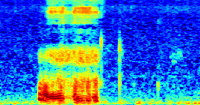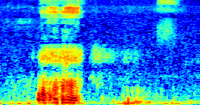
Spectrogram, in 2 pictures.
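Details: Young female dog, newly acquired, snoring in sleep: two loud, rattling inward snores about two and a half seconds apart with soft breathing between; she snored a lot then.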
